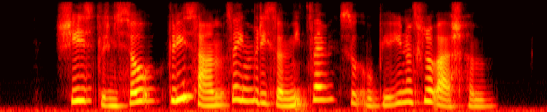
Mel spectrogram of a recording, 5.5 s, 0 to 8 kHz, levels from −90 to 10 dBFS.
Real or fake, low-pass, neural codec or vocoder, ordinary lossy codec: fake; 7.2 kHz; autoencoder, 22.05 kHz, a latent of 192 numbers a frame, VITS, trained on many speakers; none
